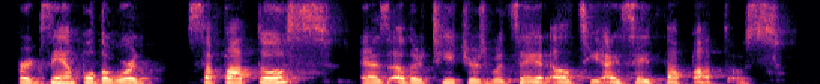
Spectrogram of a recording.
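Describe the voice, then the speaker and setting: A somewhat breathy voice with an American accent. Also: woman. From US Midwest, St. Louis, Missouri. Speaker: high school Spanish teacher. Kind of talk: course introduction video for parents and students. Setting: screen-share presentation recording.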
